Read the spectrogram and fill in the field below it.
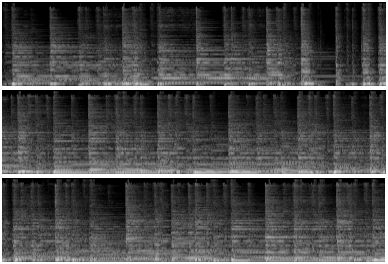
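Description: An electric guitar playing alone at a steady, fairly loud level, with dense chords and melodic runs that carry through without pause and include one brief dip partway.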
